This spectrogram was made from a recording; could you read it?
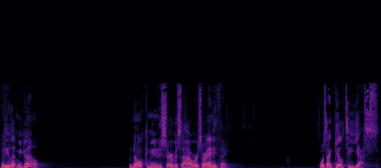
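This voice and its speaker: Male preacher, forties, native Vietnamese speaker, high voice, conversational sermon delivery, rhetorical questions, long hall reverb. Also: animated, a little slow, pauses often. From United States. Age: 40s. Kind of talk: sermon with personal anecdotes.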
